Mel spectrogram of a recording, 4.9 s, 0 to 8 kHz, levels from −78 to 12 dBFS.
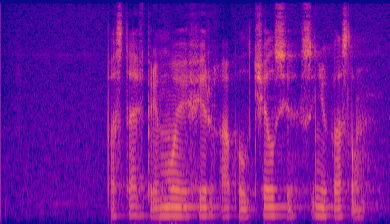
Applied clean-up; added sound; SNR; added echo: none; none; none; none.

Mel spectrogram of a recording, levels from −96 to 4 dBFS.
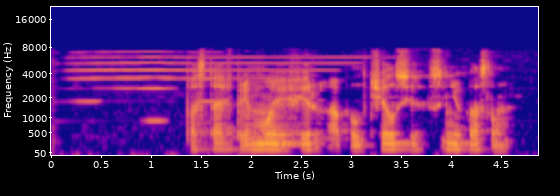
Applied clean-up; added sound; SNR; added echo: classical method Wiener filter.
